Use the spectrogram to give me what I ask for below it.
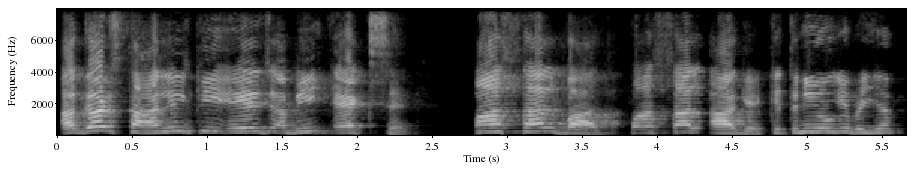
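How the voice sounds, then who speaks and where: A man's voice: very high-pitched, unhurried, fairly bright tone. A man teaching a maths lesson online, encouraging his students and repeating each point patiently, with English terms mixed into his explanations.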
